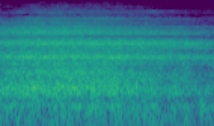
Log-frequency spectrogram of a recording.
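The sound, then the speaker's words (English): A forceful, breathy exhale pushed out through the nose during a deep breathing exercise, a steady rush of air lasting about two seconds and fading slightly at the end. “Sniff the air out.”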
